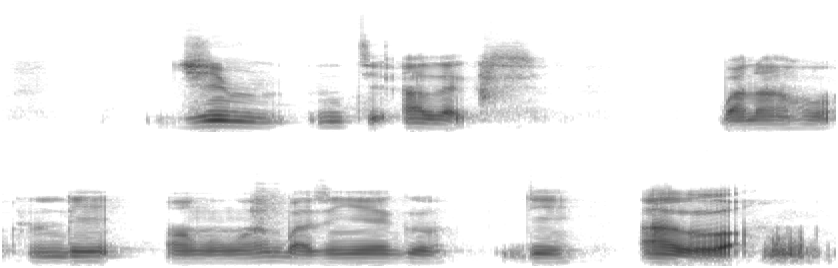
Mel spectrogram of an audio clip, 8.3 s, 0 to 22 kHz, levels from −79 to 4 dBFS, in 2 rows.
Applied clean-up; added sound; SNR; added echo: none; none; none; none.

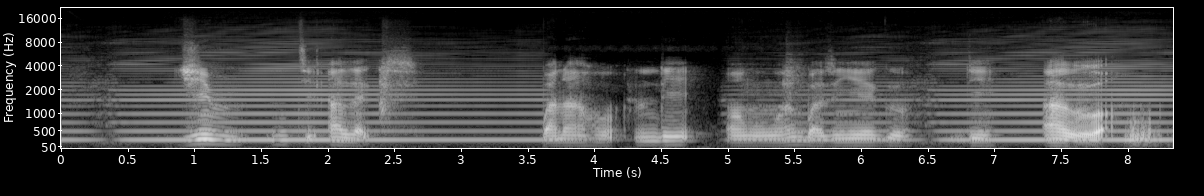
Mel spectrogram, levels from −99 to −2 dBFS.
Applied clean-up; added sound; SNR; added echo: none; Bowed string instrument; 8 dB; none.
